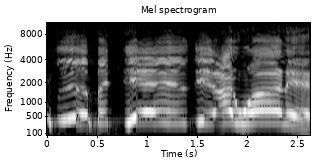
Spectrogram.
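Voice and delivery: put-on whiny little boy voice, very high and slow. Retelling how Charlie talks through the movie: imitating a whiny boy. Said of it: "Your tone of your voice drives me nuts".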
